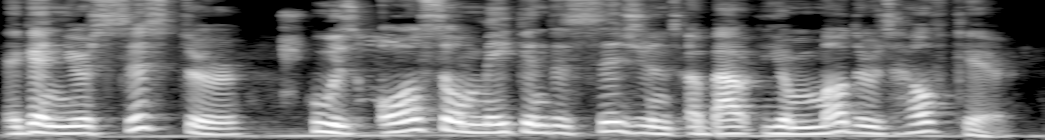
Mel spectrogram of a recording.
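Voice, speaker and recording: A man's voice: a little high, normal speed, darkish tone, slightly rough. A man in a heated phone argument, insistently repeating himself and pressing question after question. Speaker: caller questioning his aunt.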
